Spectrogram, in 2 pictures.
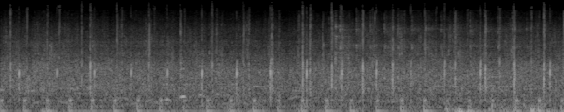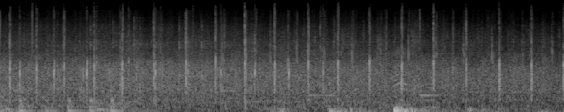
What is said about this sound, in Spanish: Fuerte aplauso para ellos.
